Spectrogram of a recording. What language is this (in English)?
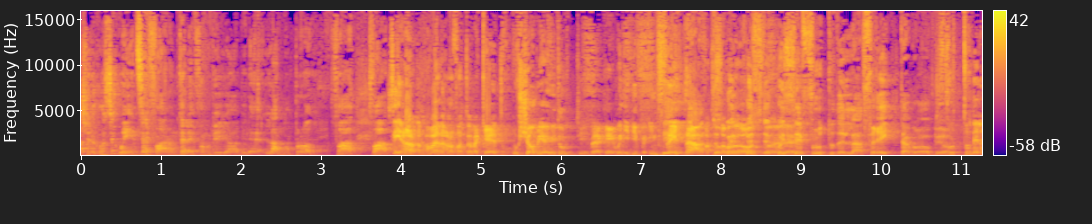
Italian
